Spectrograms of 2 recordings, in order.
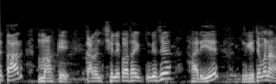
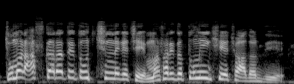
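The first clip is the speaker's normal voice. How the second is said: angry blame; 7 semitones higher than usual. Acted. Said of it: "বাবা এবার মার উপর মার মুখে হয়ে ওঠেন".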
